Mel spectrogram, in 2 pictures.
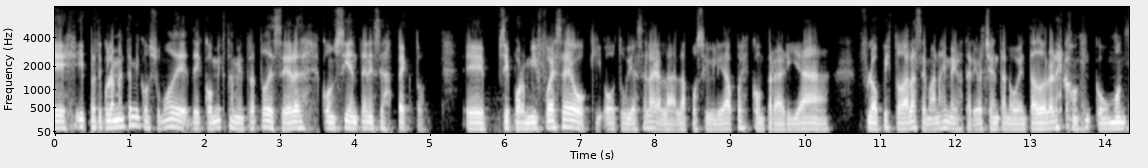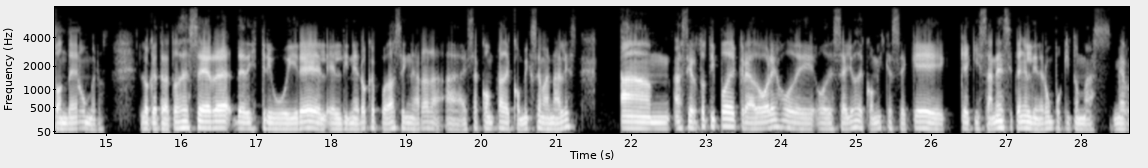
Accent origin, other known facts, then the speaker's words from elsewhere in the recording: Venezuela; moved away as an adult; now in Mexico; Soy venezolano, emigré acá a México en el 2018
